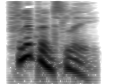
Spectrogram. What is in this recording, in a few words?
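"flippantly", British English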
